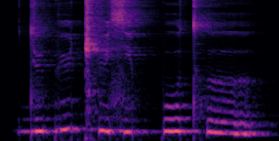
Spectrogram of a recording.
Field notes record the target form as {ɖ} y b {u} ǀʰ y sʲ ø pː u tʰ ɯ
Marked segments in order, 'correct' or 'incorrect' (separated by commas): incorrect, incorrect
